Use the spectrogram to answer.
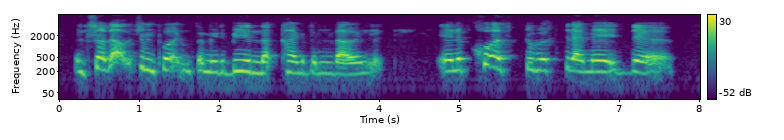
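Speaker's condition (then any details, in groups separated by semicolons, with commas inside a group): Cerebral palsy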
